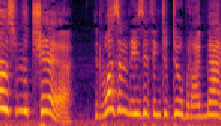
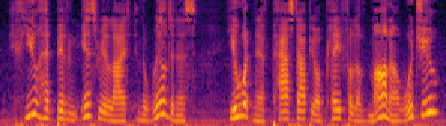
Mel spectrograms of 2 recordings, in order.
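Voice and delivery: put-on lower, softened young woman's character voice; Nobby, reproachful young woman; 8 semitones lower than usual. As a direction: chide him in a put-on female voice. Nobby's lines in narrated dialogue.

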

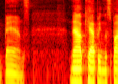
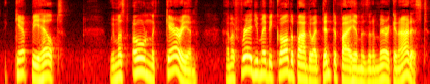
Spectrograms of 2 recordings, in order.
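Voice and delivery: grim resignation; 8 semitones higher, 10 dB louder than usual. Acted. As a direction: say it with a ghost of a smile.

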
